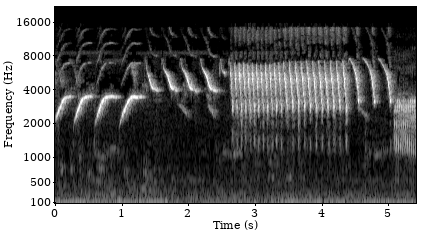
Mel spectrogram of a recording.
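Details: Canary singing for pet-bird training: a series of rising then falling whistled sweeps about twice a second, a dense fast trill, and a low buzzy ending.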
